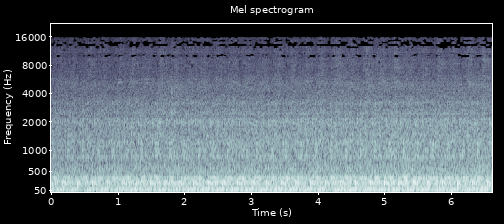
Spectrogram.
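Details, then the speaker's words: International wheel loader diesel, sat 8 years, first run after pump work: heavy idle with uneven thumping about two beats a second, running rough, a little smoky; owner suspects injection timing slightly off. "it's also quite possible that I had the timing off probably no it runs but I think the timing's a little off"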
